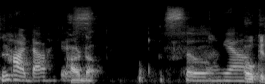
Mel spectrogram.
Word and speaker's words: Hada: Hada, is that how you pronounce it? Hada, yes.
